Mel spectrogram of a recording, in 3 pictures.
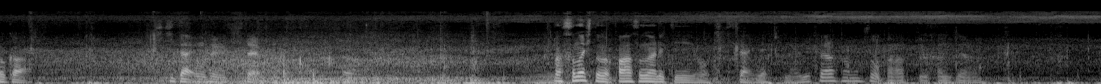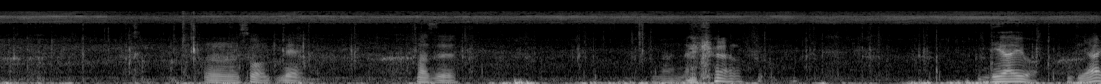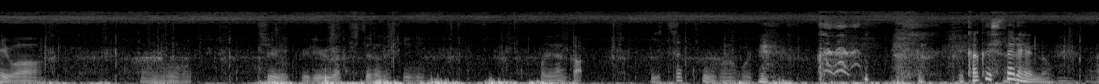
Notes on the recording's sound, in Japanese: お散歩収録。夜は虫の音。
